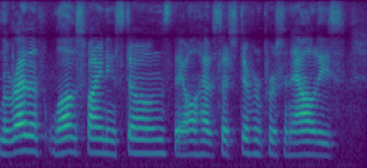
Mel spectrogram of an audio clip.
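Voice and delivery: ordinary delivery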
